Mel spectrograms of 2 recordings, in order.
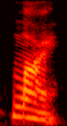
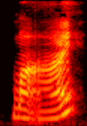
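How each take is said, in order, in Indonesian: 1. Nada ketiga diucapkan setengah, tetap rendah. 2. Nada ketiga diucapkan penuh, turun lalu naik. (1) "kita bacanya setengah aja" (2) "Jangan mai"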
